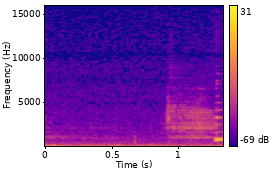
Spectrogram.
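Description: A mobile phone gives a short electronic tone followed by a sustained single-pitch beep, clear and close over a quiet low rumble.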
